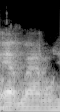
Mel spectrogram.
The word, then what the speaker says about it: Atlatl: Atlatl, yeah. I'm about to say, bro, like you paused, like I said it I wrong. said I'm like, a lotto. Like, no, I was trying, that's Atlatl.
